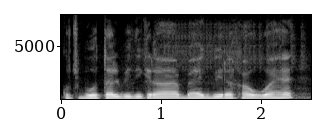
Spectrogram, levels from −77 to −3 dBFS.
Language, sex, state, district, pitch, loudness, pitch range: Hindi, male, Jharkhand, Ranchi, 150 Hz, -14 LUFS, 145-155 Hz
